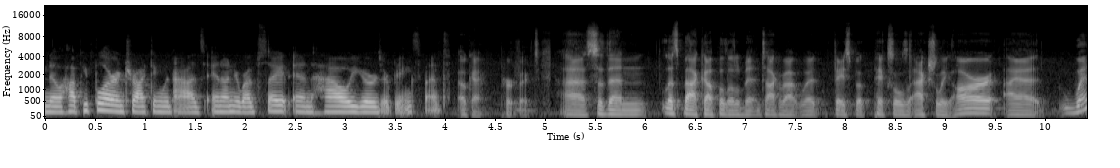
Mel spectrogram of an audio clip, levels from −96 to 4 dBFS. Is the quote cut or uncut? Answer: cut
